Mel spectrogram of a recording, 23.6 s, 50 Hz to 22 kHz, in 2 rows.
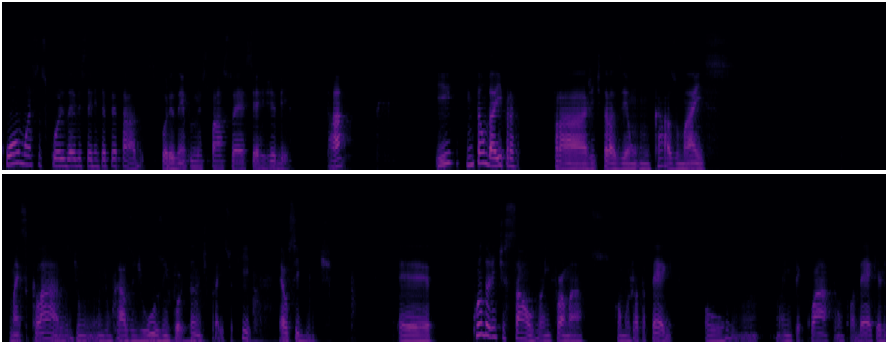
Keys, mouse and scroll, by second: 7.0 click, 9.3 click, 10.7 click.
